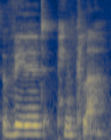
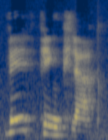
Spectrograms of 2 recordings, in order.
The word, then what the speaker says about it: Wildpinkler: And this word is Wildpinkler. So that's how I pronounce it. This is how Google pronounces it. Wildpinkler.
